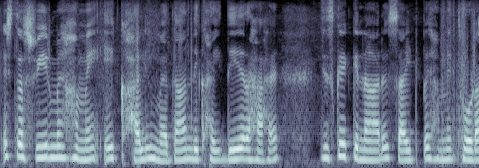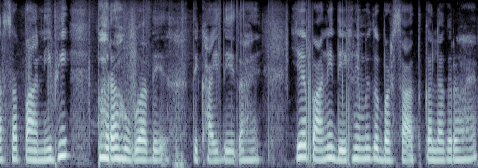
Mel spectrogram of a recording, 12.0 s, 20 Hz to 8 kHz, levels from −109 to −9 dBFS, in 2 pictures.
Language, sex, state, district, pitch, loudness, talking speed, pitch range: Hindi, female, Jharkhand, Jamtara, 180 Hz, -26 LUFS, 190 wpm, 170-195 Hz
